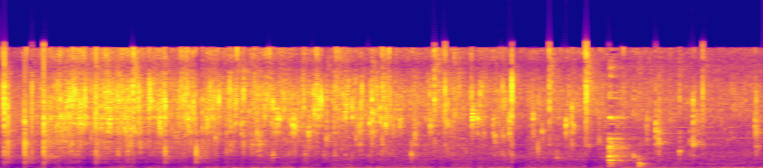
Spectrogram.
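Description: Hot oil sizzling in a pan as a tempering of mustard seeds, chana dal, curry leaves and green chillies fries, with frequent small crackles and one louder pop about four and a half seconds in.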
